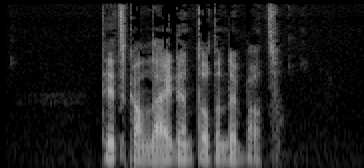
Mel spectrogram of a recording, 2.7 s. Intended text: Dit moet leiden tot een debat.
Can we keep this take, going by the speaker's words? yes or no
no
